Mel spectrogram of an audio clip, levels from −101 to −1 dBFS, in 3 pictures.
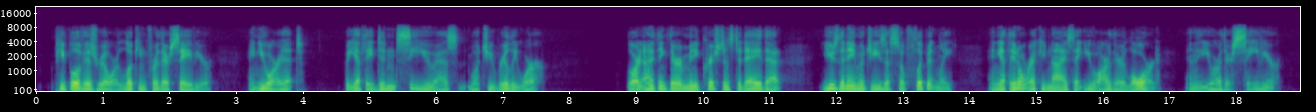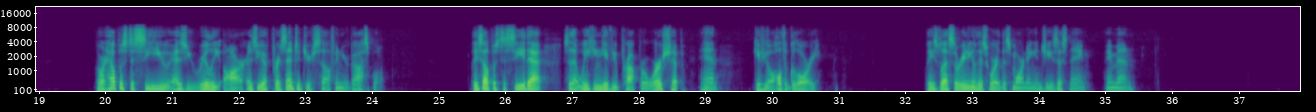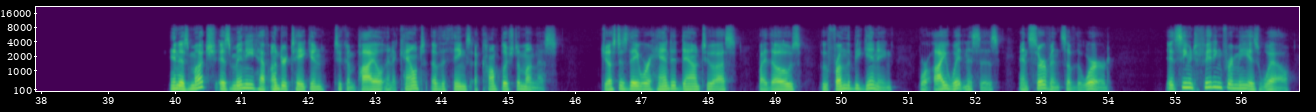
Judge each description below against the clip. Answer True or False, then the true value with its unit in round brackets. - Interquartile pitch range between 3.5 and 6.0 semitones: False (3.0 semitones)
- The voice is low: True (125 Hz)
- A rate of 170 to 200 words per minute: False (160 wpm)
